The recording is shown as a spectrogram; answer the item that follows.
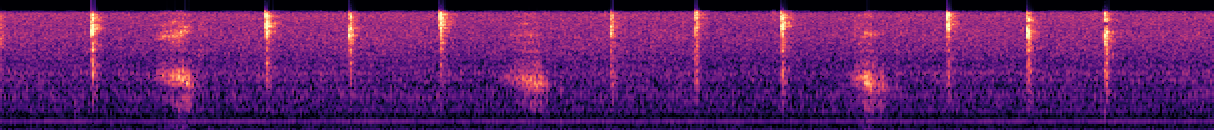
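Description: Galah's beak making a run of sharp clicks, about two a second, as it nibbles, with a throat being cleared about a second in.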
